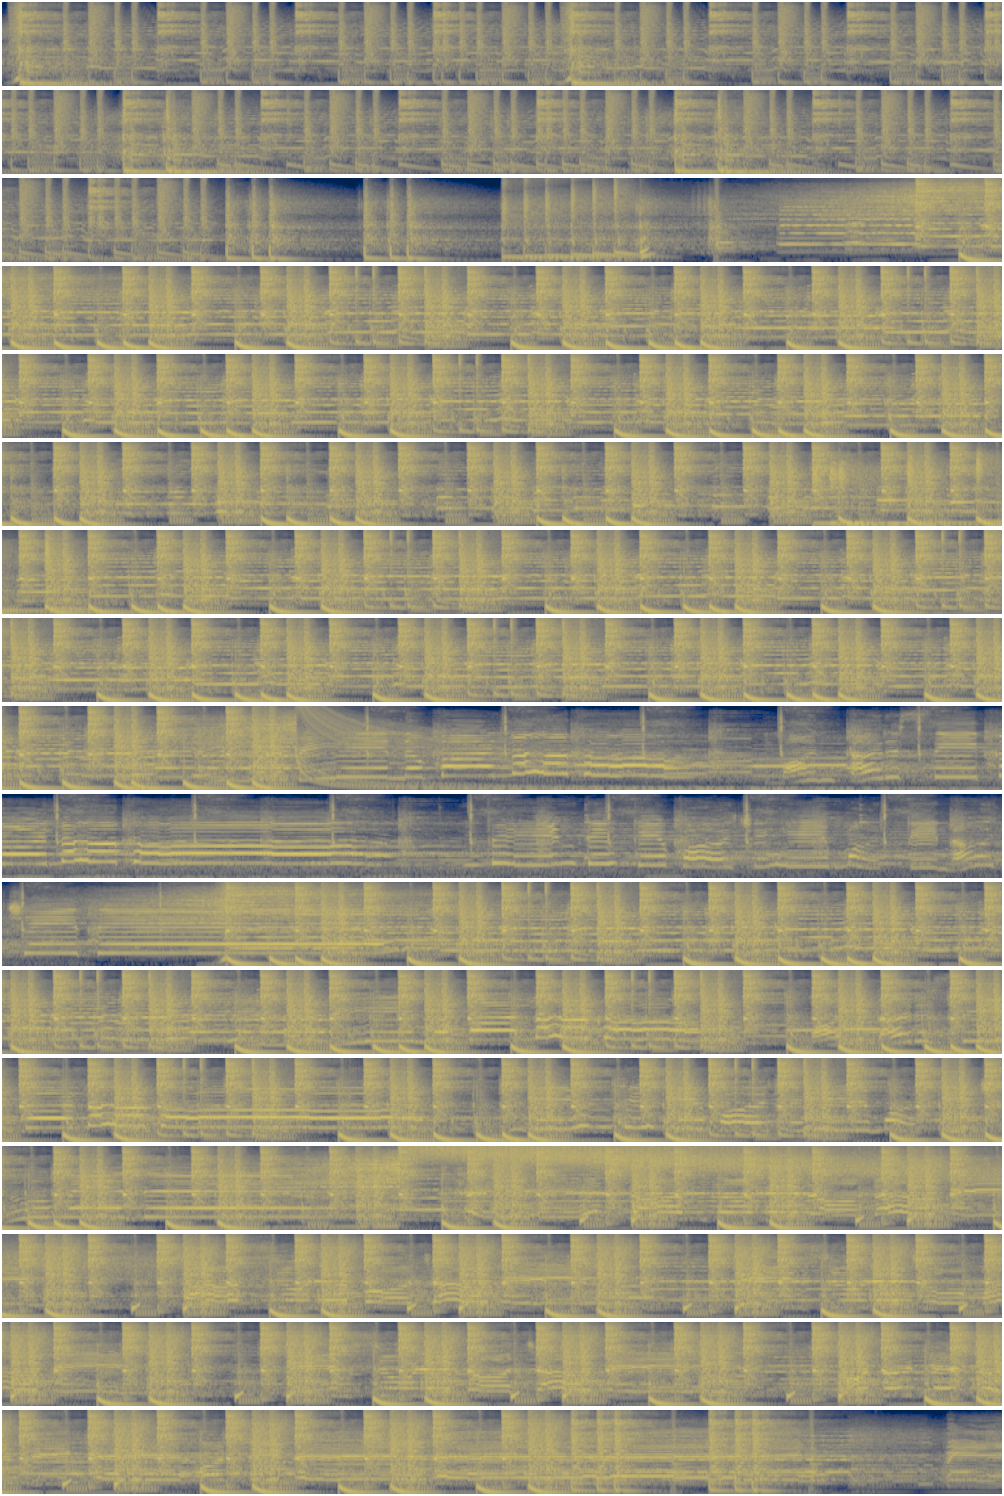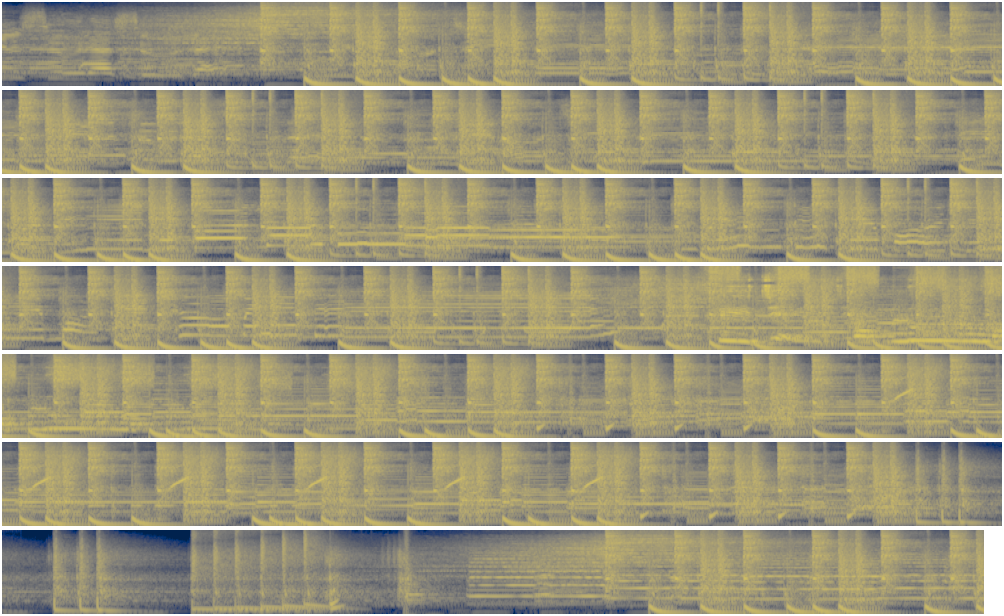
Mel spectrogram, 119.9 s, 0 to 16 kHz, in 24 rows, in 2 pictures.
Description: Category:  Sambalpuri New Dj Song 2019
